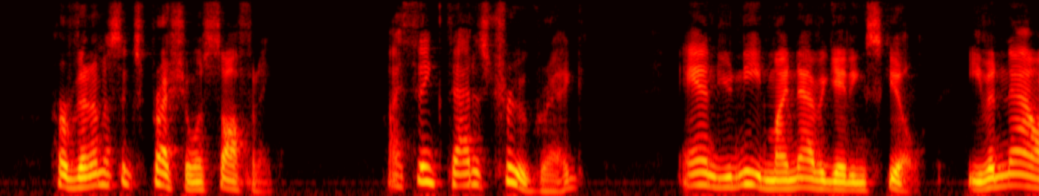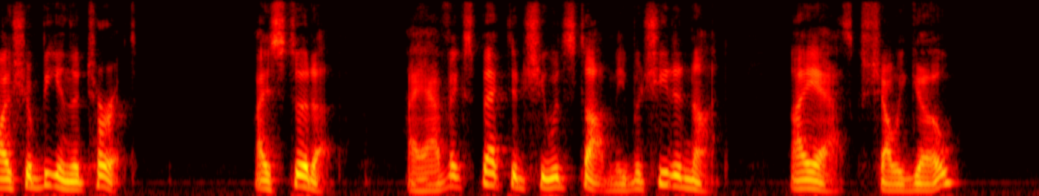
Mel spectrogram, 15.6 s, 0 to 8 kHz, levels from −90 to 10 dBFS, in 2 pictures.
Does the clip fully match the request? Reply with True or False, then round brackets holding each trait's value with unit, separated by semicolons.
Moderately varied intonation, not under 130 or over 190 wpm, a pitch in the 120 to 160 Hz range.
False (7.6 semitones; 170 wpm; 140 Hz)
